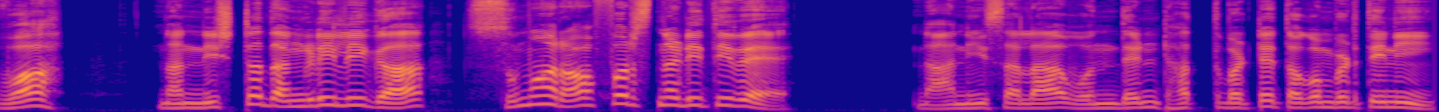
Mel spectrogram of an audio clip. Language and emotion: Kannada, surprised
